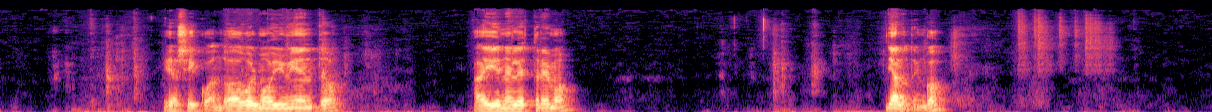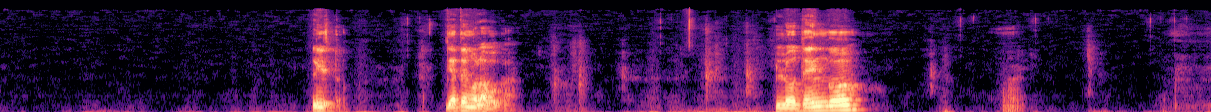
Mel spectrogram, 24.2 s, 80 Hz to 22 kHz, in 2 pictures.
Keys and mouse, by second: 1.6 Tab, 1.6 middle click, 1.9 right click, 2.6 alt+q, 3.1-7.7 ctrl+shift+middle drag, 3.9 g, 7.7 right click, 8.0-16.6 ctrl+shift+middle drag, 8.6 g, 16.6 right click, 17.9 alt+g, 19.0 right click, 19.3-22.0 shift+middle drag, 22.0 right click, 22.8 right click, 23.2 g, 24.1 right click.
